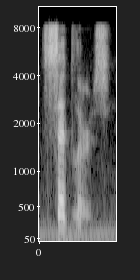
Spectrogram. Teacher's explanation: You can say settlers, but we would normally say settlers. So it's more like saying sed and then lers, settlers.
